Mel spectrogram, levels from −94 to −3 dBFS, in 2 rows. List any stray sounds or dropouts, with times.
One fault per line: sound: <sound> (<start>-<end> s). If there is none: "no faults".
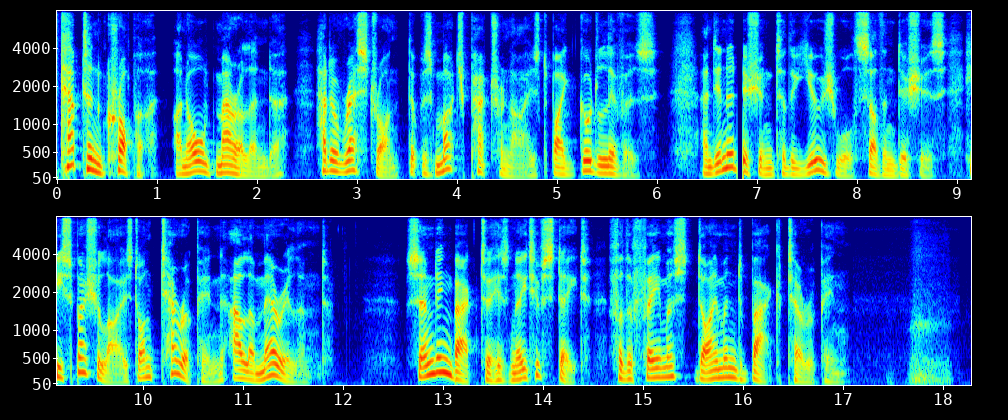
sound: dropout (6.8-6.9 s)
sound: breath (17.4-18.1 s)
